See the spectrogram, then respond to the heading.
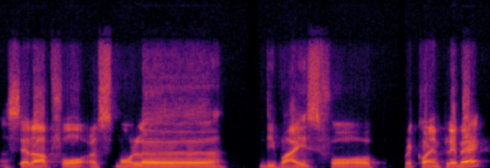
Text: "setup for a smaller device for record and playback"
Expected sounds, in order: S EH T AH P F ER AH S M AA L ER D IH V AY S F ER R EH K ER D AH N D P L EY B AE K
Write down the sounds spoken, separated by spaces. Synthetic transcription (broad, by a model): S EH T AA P F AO AH S M AA L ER D IH V AY S F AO R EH K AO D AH N P L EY B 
